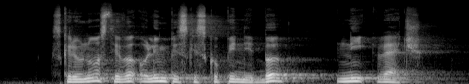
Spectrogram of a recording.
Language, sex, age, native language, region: Slovenian, male, 30-49, Slovenian, Savinja region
